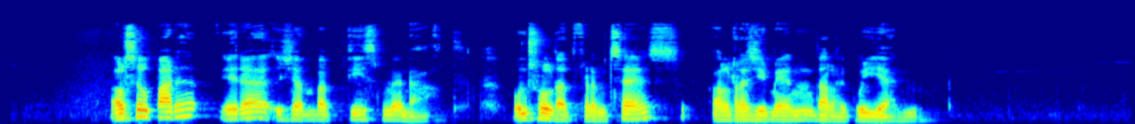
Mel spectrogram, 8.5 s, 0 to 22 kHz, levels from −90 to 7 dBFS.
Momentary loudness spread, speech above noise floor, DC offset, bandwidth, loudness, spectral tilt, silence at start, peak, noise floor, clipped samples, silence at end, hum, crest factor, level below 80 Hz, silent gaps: 11 LU; 50 dB; under 0.1%; 11.5 kHz; -26 LUFS; -6 dB/octave; 0.85 s; -6 dBFS; -75 dBFS; under 0.1%; 1.65 s; none; 22 dB; -58 dBFS; none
